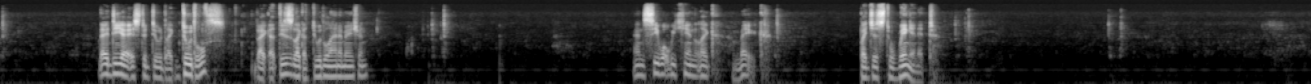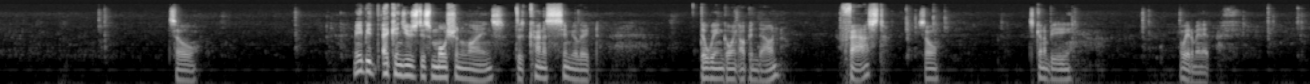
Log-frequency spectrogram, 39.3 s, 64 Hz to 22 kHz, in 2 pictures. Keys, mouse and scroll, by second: 0.3 click, 1.4 click, 2.4 click, 5.6 click, 6.5 ctrl+z, 6.9 click, 10.5 click, 11.5 ctrl+z, 11.9 click, 13.3 click, 14.3 ctrl+z, 15.8 click, 16.6 ctrl+z, 17.0 click, 18.2 click, 20.1 click, 20.9 click, 22.5 click, 22.8-24.2 drag, 24.6 ctrl+z, 24.8 ctrl+z, 25.2 ctrl+z, 25.6 ctrl+z, 26.0 ctrl+z, 26.9 click, 27.8 click, 29.6 click, 30.3 click, 31.6 click, 33.3 space, 33.7 space, 34.0-34.4 drag, 34.9 shift+right click, 35.6 shift+d, 36.6 right click, 39.1 shift+right click.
